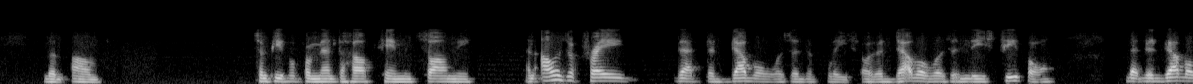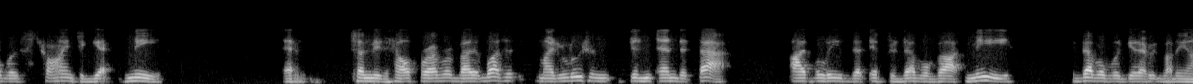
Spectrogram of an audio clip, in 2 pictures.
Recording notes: ACIM Daily Conference Call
